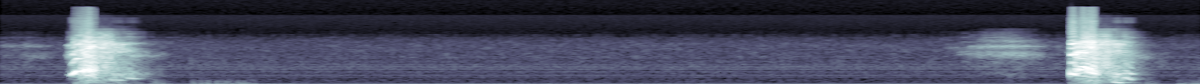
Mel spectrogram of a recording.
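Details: Person with repeated sneezing, unsure whether from a cold or allergies: two sharp, forceful explosive sneezes about seven seconds apart, each followed by a brief quiet breath, in a silent room; sneezing.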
